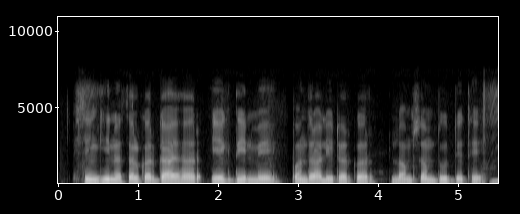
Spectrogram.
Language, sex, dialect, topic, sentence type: Chhattisgarhi, male, Northern/Bhandar, agriculture, statement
